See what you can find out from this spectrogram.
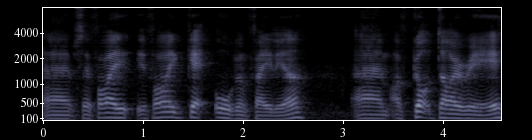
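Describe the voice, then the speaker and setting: With an English accent, a man speaks at a fairly slow pace. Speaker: board game streamer. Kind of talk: live stream commentary. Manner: loud; casual, hesitant with fillers.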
